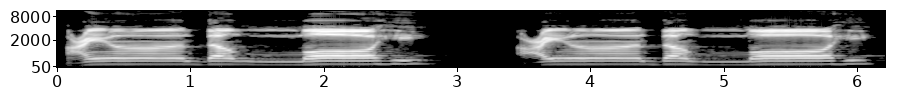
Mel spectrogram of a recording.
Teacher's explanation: لفظ اللہ کو ہم موٹا پڑھیں گے کیونکہ اس سے پہلے دال کے اوپر زبر ہے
